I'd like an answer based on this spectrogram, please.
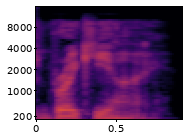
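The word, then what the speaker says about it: brachii: the icon once you can hear the name pronounced properly biceps Breaky eye double clicking the camera icon will show a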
